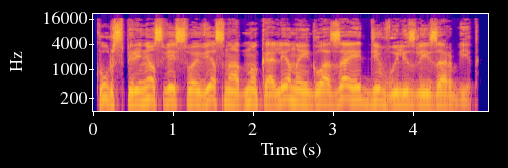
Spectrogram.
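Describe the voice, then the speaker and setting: A man's voice: on the high side, normal speed, darkish tone, dry recording, clean studio sound. A man narrating a crime story as an audiobook, vivid and dramatic.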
